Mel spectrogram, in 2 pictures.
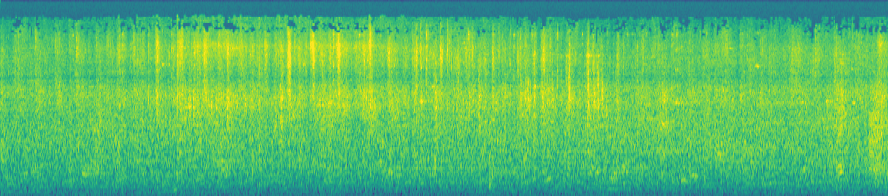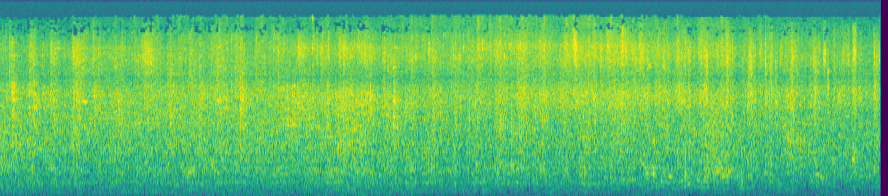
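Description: Faint hoofbeats of trotting horses over a steady, even background noise.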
